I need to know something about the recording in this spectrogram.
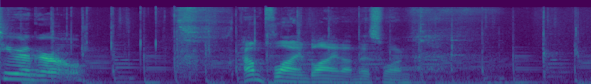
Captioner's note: exhales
